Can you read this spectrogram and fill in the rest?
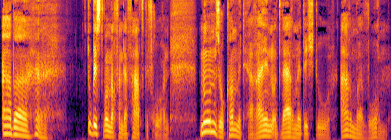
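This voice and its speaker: A man's voice: low voice, very animated, measured pace, dark tone, no echo, clean studio sound, full character voice. A man reading a fairy tale, voicing a young girl who answers in an exasperated, emphatic way. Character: indignant young girl, kind at heart. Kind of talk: storybook reading.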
